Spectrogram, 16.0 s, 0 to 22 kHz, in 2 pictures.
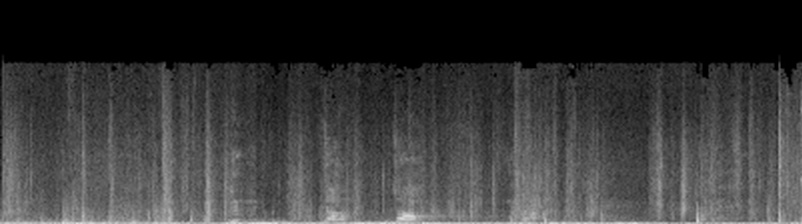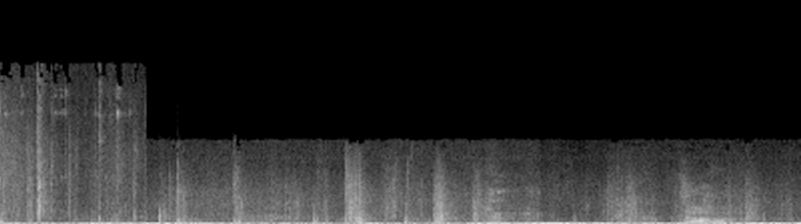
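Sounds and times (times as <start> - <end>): sharp knocks of strikes: 0.0 - 4.6
feet scuffling: 0.0 - 9.5.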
